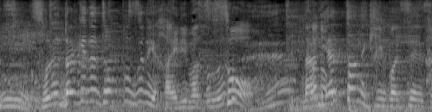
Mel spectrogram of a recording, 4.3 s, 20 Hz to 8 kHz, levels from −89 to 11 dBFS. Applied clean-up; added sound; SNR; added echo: none; Telephone; 18 dB; none.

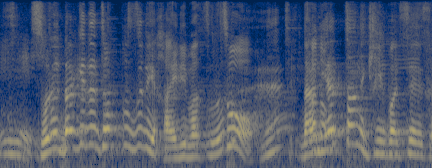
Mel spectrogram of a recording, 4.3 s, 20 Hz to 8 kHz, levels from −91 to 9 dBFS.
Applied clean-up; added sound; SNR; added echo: neural separator model SepFormer DNS4.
